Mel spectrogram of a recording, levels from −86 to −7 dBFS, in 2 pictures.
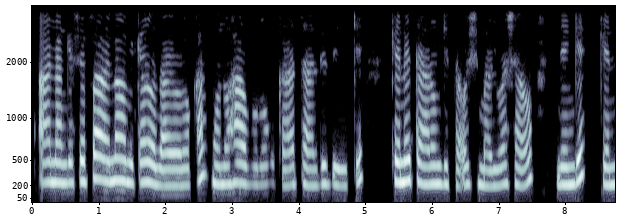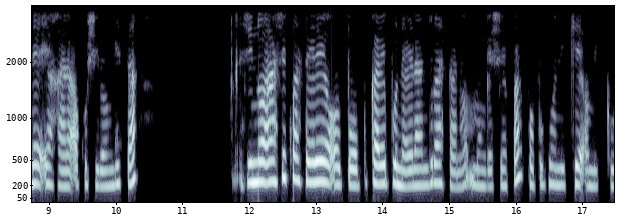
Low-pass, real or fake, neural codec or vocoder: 3.6 kHz; real; none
